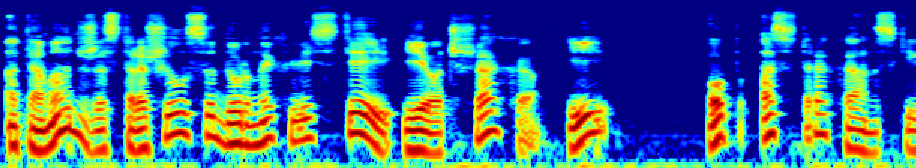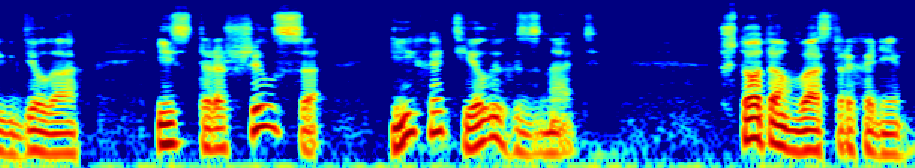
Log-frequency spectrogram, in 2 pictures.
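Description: A man narrating a historical novel as an audiobook in a measured, expressive storytelling manner. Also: lowish voice, creaky.

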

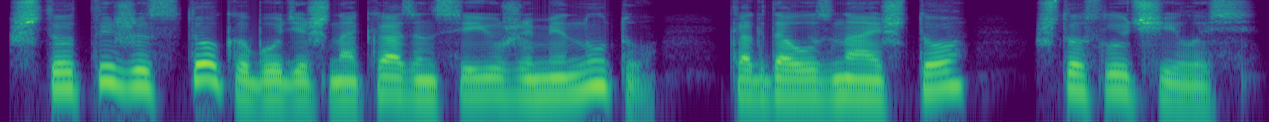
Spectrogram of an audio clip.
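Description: A man voicing a calm, sorrowful young man who defends himself in a courtroom, in an audiobook reading. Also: medium pitch, measured pace, clear, resonant tone, dry recording, clean studio sound. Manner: grave, restrained.

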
